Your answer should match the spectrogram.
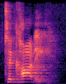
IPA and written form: tə ˈkɑ.di (Tecate)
